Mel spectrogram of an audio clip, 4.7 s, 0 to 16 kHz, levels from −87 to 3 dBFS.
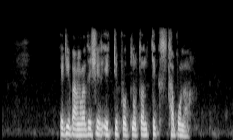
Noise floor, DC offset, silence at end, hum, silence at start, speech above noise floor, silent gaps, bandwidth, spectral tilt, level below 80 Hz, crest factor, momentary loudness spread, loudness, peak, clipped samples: -61 dBFS; under 0.1%; 0.85 s; none; 1.2 s; 47 dB; none; 7.4 kHz; -7 dB/octave; -50 dBFS; 16 dB; 7 LU; -15 LUFS; -2 dBFS; under 0.1%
